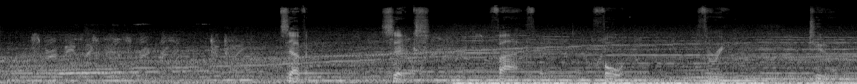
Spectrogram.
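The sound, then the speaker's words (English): Rocket engines ignite at launch as the ignition sequence starts, a deep, loud roar swelling in partway through and continuing steadily beneath a steady hum and faint radio-like voices. “Ignition sequence start.”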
